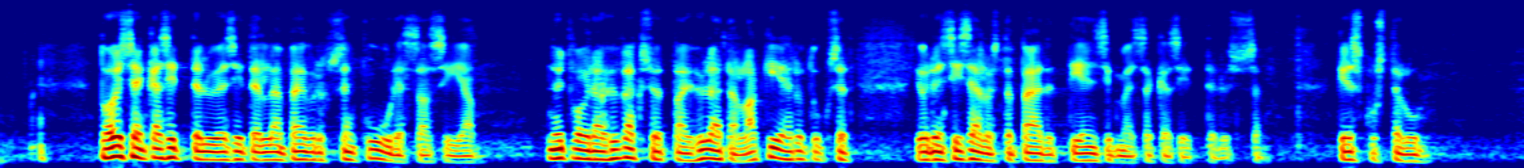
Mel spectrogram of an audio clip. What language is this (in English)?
Finnish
